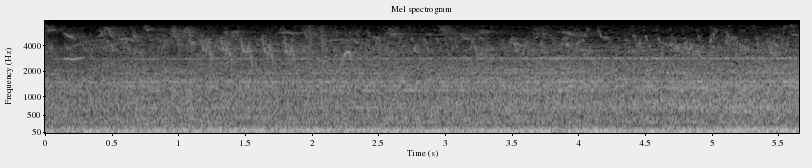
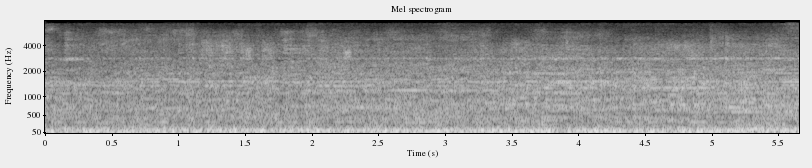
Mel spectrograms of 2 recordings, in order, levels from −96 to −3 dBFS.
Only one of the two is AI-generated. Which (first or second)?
second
